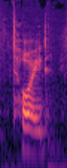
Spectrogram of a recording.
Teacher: Lumby English speakers share vowel sounds present in the Outer Banks accent where tide is pronounced toid.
